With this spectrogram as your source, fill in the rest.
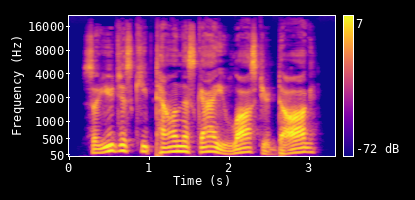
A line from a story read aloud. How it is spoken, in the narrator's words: Janetti scoffed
